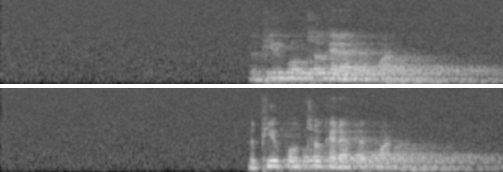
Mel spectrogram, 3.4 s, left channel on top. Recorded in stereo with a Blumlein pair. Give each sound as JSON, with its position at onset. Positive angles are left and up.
{"t": 1.6, "sound": "a man speaking", "azimuth_deg": -35, "distance_m": 1.5}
